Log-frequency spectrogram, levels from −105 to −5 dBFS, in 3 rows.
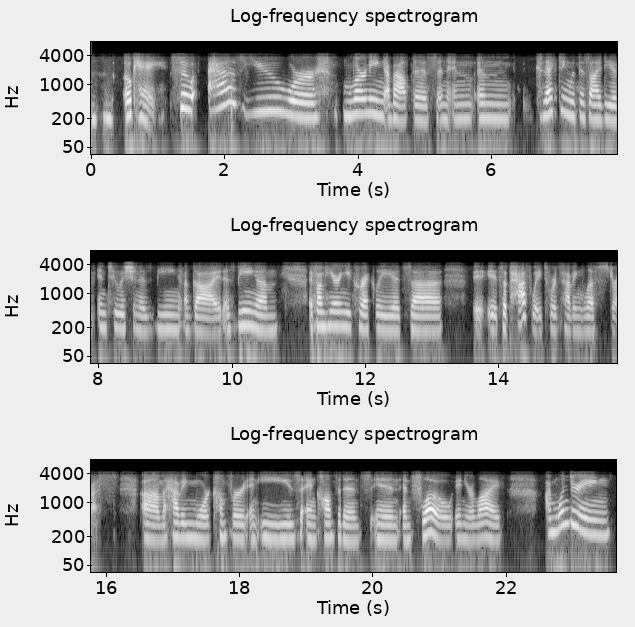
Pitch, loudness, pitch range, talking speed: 195 Hz, -21 LUFS, 175-225 Hz, 135 wpm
